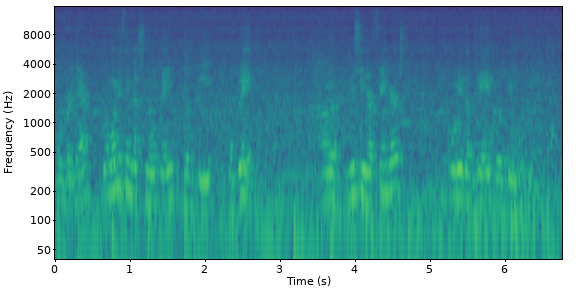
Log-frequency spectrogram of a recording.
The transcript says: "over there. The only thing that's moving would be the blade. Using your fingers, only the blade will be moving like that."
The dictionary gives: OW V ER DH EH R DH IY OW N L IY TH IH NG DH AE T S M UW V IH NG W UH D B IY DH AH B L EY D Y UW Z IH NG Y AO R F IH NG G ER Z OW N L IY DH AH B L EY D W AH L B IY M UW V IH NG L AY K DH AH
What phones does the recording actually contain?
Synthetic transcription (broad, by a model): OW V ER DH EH R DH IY OW N L IY T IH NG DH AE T S M UW V IH NG W UH D B IY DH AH B L EY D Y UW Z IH NG Y AO R F IH NG G ER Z OW N L IY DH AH B L EY D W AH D B IY M UW V IH NG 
